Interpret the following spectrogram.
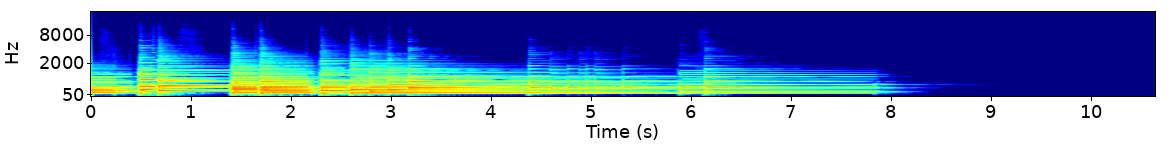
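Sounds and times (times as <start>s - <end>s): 
guitar chaconne: 0.0s - 8.1s.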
